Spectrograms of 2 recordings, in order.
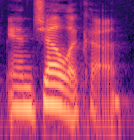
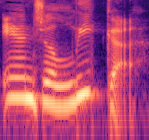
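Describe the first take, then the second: First: The middle of the name sounds like 'jelly'. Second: The middle of the name does not sound like 'jelly'. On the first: The speaker calls it wrong. "it looks to my eyes like" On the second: The speaker calls it right. "but it's"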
